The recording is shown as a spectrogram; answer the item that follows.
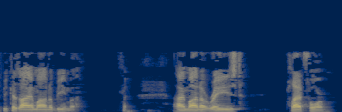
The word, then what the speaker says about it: Bema: It's spelled in English letters, B-E-M-A. We hear it Bema, but it's probably Bema.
